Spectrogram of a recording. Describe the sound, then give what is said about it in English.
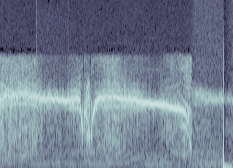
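A woman caller from Bayonne, New Jersey, screams on request: a long, loud, sustained high-pitched scream through a thin, tinny phone line, wavering briefly twice before cutting off abruptly near the end. “Okay, now I'm going to scream.”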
